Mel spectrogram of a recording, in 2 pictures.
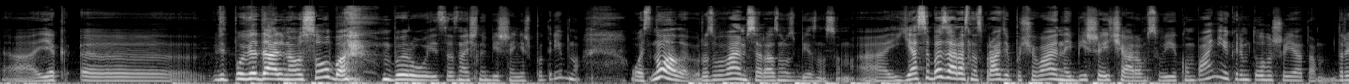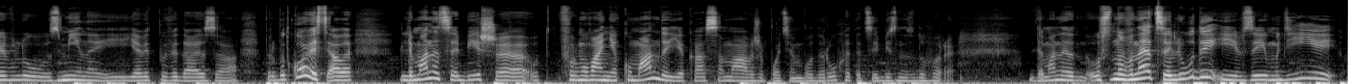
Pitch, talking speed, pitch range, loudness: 195 Hz, 145 wpm, 175-225 Hz, -17 LUFS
